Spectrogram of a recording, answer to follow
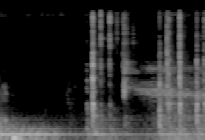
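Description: A few faint clicks of computer keys: a couple about a second in, then a quick run of them near the end.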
